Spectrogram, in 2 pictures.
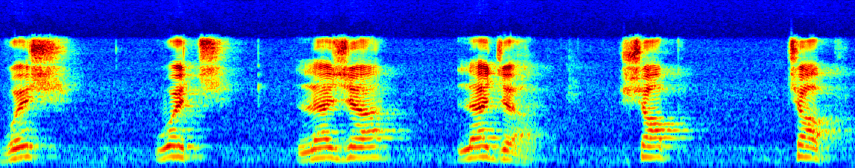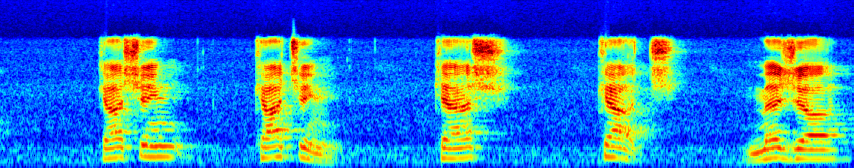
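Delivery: loud, separated words, rising then falling in pairs; teacher's model pronunciation, each word on its own; word-list reading. Shown as a demonstration. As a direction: read out minimal pairs clearly for a class. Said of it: "going to read these, the words".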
